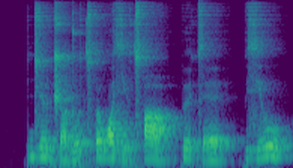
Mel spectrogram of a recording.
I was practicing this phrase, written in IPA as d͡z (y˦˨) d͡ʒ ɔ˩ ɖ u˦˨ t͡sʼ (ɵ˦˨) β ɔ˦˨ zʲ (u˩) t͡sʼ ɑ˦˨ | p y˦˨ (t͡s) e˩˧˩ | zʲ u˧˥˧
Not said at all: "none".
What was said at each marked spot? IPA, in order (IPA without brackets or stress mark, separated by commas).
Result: y˦˨, ɵ˦˨, u˩, t͡s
